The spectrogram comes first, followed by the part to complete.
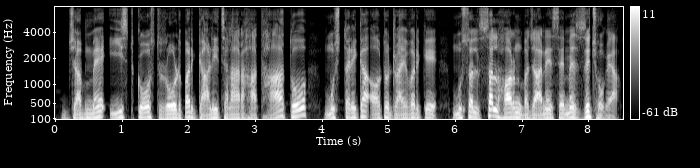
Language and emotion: Urdu, angry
